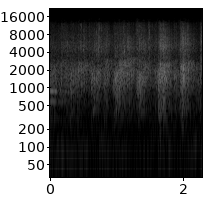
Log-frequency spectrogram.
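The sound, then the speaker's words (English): A crowd claps and cheers loudly and steadily for what God did a couple of weeks ago, with bursts of louder whooping rising above the dense applause for a few seconds. “get real loud for what God did a couple weeks ago?”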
